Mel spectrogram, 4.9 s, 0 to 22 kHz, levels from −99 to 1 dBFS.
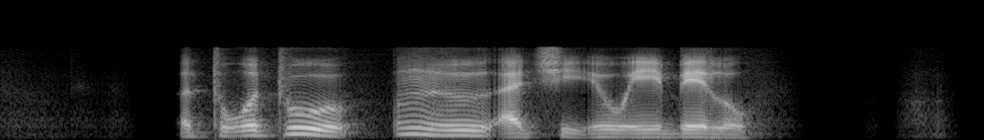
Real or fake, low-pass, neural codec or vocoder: fake; 5.4 kHz; codec, 16 kHz, 0.2 kbps, FocalCodec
